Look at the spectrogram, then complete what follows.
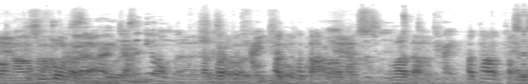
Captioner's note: speaking in foreign language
